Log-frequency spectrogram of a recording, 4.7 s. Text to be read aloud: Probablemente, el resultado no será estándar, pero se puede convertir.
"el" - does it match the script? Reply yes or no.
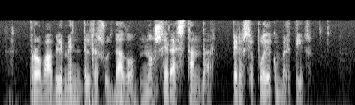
yes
